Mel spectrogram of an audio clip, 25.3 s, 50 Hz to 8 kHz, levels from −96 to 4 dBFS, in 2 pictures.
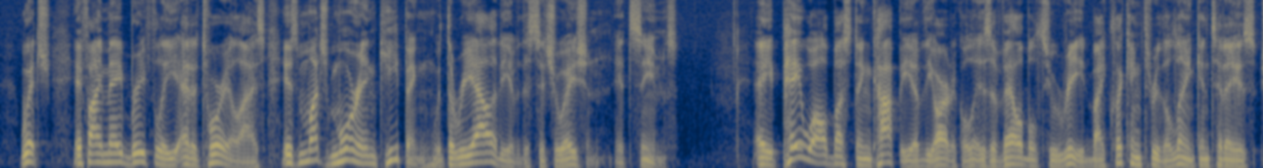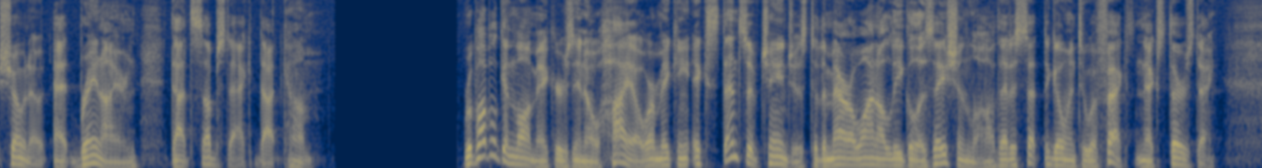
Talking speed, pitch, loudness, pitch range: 150 wpm, 110 Hz, -27 LUFS, 95-135 Hz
